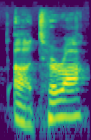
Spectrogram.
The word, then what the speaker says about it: Turok: Classic Turok. You guys remember Turok? Is it Turok? Am I Turok.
